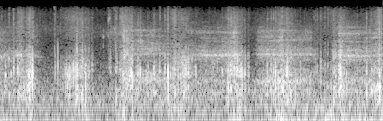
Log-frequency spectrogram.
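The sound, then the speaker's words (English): Slow footsteps trudging uphill, each step a soft crunch over a steady bed of rustling ground noise, spaced unevenly at an unhurried pace with no voices. “If you walk slow enough, there isn't much up in up.”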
